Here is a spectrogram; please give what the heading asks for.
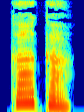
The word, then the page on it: ಕಾಕ: kannada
